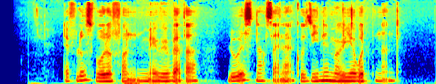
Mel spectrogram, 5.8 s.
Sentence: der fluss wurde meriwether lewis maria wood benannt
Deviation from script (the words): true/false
true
